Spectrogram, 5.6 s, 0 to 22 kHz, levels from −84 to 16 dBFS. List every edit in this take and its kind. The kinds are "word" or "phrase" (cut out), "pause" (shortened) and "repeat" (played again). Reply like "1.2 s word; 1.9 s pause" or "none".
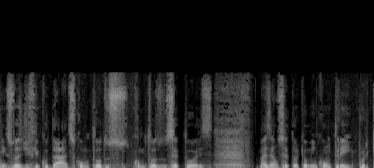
none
